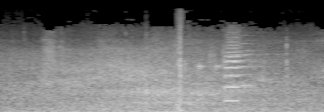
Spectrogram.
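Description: A vehicle passes on the road, its noise swelling and then fading, and gives one short horn toot about three seconds in.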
